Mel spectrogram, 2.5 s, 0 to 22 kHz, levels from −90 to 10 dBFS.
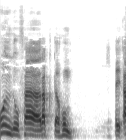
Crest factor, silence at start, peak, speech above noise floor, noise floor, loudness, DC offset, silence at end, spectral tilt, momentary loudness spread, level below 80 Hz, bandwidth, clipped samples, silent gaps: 16 dB; 0 s; 0 dBFS; 56 dB; -70 dBFS; -15 LUFS; under 0.1%; 0 s; -6.5 dB/octave; 10 LU; -70 dBFS; 9.6 kHz; under 0.1%; none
